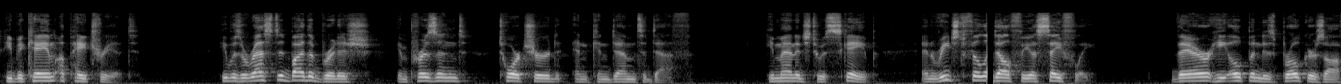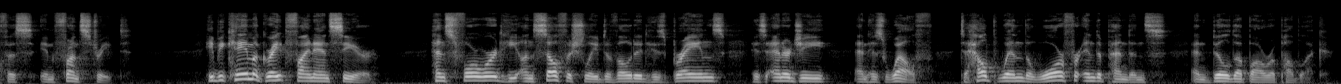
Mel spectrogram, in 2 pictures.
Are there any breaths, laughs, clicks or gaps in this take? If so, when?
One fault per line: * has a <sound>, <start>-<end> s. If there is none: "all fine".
* has a dropout, 9.9-9.9 s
